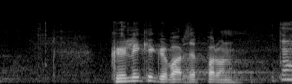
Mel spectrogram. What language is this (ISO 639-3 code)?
est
